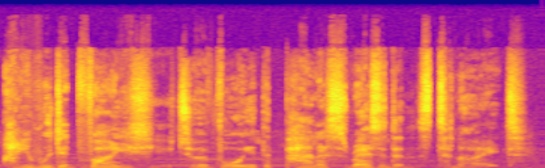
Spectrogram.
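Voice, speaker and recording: A secretive, arch elf court mage in a fantasy game. His fairly high voice swings very widely in pitch, suave and evasive, over faint ambience. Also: big pitch swings, moderate pace, fairly bright tone, a little hiss or hum. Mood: guarded. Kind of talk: video game cutscene acting.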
